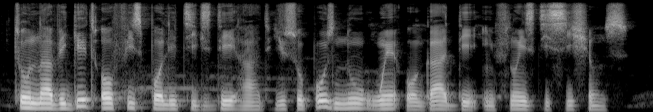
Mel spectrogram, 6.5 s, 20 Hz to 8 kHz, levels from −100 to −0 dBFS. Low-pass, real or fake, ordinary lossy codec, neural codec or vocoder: 7.2 kHz; real; none; none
